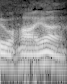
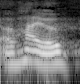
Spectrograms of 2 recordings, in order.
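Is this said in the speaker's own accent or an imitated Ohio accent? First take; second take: own accent; Ohio accent. First: It is said in the speaker's own regional accent. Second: It is said in an imitated Ohio accent. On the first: This is how the speaker's own community says it. "We say Ohio" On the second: This is how people from Ohio say it. "They say Ohio"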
